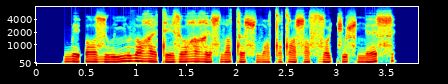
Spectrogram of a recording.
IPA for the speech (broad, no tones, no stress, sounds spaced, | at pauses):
w e ʔ ɔ z u ɲ u ð ɔ ʁ ɛ t e z o ʁ ɤ ʁ i ɬ ðˤ e t ɤ ɬ ðˤ o tˤ ɤ tˤ ɛ ɬ ɤ sˤ z o c u ɬ ŋ ɛ ɬ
